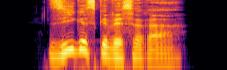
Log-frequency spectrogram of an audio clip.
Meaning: inflection of siegesgewiss: 1. strong/mixed nominative masculine singular comparative degree 2. strong genitive/dative feminine singular comparative degree 3. strong genitive plural comparative degree
- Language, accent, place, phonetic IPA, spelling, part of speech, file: German, Germany, Berlin, [ˈziːɡəsɡəˌvɪsəʁɐ], siegesgewisserer, adjective, De-siegesgewisserer.ogg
